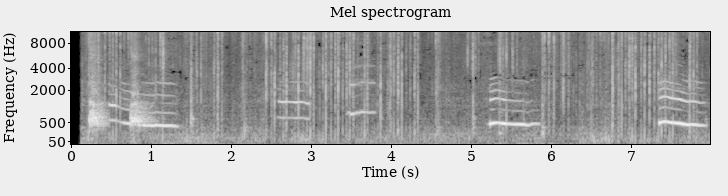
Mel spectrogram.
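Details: Puppies with their mother give a series of whines and yelps: short harmonic cries, some falling in pitch and some briefly held, spaced about a second apart, with soft rustling between them.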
